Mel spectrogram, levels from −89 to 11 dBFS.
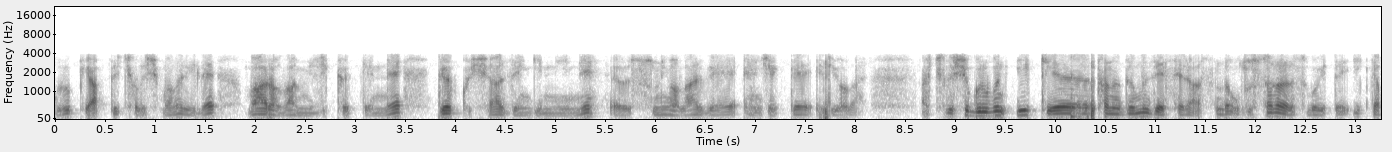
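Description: The speech here has been passed through the GSM full-rate codec at 13 kbps, which rebuilds the voice from a vocal-tract model excited by sparse, regularly spaced pulses, with the line band running from about 250 Hz to 3.6 kHz. The coarse excitation leaves the voice plainly buzzy and gravelly across the whole clip, while the band limits strip away low body and the top end above 3.6 kHz. On top of that come GSM bit errors, where corrupted bits reach the decoder and scramble its filter, pitch and gain values for individual frames. The result is brief squawks, pops and gargling. The first burst falls at 1.40–1.45 s, between "yaptığı çalışmalar" and "var olan müzik köklerine", short enough to fit a couple of 20 ms frames. A harsher burst at 7.62–7.77 s follows "sunuyorlar ve enjekte", and the longest, at 10.16–10.42 s, sits between "grubun ilk" and "tanıdığımız eseri aslında".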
